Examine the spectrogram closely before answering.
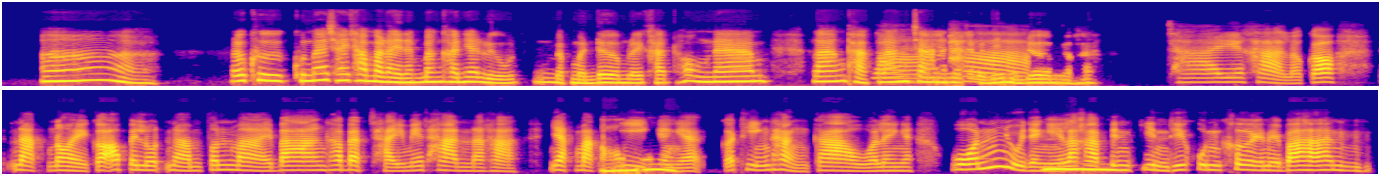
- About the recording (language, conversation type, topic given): Thai, podcast, กลิ่นอะไรในบ้านที่ทำให้คุณนึกถึงความทรงจำเก่า ๆ?
- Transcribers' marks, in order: tapping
